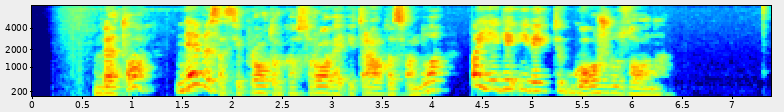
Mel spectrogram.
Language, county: Lithuanian, Kaunas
